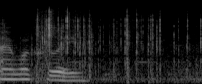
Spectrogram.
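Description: A thin clear plastic snack bag crinkling in the hands as it is worked open, in quick irregular crackles after a few words of speech.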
